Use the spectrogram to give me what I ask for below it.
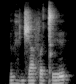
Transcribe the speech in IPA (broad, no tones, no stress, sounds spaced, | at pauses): ð ɛ̤ d͡ʒ a f ɐ ǀ ɪ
